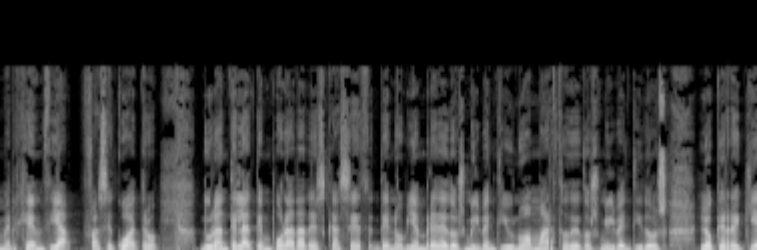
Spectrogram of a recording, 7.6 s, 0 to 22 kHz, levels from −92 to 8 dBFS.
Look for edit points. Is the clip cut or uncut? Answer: uncut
